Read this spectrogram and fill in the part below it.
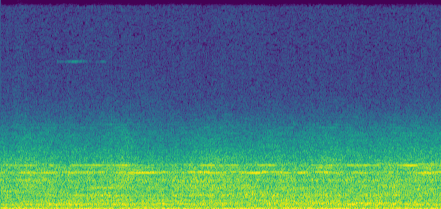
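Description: An old airliner's jet engines power up at London Heathrow Airport, a loud, continuous roar that holds steady and dominates the scene with no speech.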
